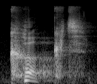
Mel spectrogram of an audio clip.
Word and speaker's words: cooked: final de verbos regulares perceba mais uma vez a pronúncia desses três verbos no passado cooked played watch eu não estou dizendo Cook ou ced nem played nem watched não é uma sílaba Extra maioria dos casos tá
